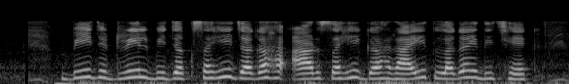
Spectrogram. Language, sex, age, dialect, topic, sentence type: Magahi, female, 25-30, Northeastern/Surjapuri, agriculture, statement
